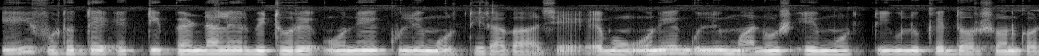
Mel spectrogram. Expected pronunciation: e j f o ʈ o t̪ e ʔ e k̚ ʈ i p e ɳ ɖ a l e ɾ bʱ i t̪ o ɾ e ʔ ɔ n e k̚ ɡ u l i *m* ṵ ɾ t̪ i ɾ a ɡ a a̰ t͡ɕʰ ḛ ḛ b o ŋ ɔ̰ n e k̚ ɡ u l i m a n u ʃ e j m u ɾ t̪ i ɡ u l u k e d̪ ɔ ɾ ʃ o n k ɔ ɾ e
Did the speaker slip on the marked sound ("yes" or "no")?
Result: no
